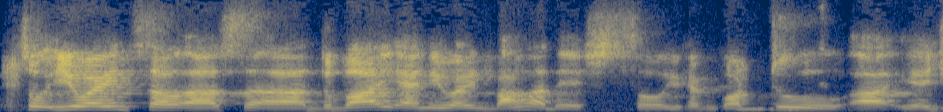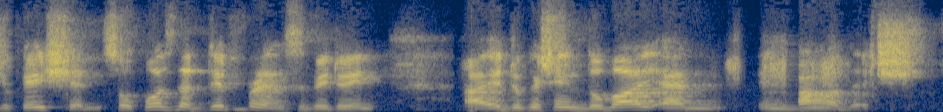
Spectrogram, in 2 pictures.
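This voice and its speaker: A man hosting live speaking-exam practice as tutor, asking questions in a halting way with many fillers. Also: a little high, sharp tone, muffled recording.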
